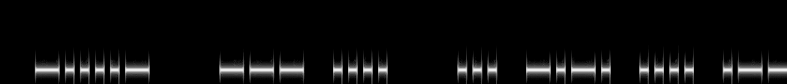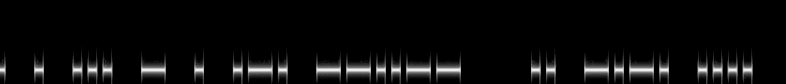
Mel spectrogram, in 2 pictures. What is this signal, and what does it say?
Morse code, heard as a keyed tone, about 16 wpm, 680 Hz. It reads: - OH SCHWESTER, ICH
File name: Morsekurs / Witze / Witz 27. Dezember 2022 70 F80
